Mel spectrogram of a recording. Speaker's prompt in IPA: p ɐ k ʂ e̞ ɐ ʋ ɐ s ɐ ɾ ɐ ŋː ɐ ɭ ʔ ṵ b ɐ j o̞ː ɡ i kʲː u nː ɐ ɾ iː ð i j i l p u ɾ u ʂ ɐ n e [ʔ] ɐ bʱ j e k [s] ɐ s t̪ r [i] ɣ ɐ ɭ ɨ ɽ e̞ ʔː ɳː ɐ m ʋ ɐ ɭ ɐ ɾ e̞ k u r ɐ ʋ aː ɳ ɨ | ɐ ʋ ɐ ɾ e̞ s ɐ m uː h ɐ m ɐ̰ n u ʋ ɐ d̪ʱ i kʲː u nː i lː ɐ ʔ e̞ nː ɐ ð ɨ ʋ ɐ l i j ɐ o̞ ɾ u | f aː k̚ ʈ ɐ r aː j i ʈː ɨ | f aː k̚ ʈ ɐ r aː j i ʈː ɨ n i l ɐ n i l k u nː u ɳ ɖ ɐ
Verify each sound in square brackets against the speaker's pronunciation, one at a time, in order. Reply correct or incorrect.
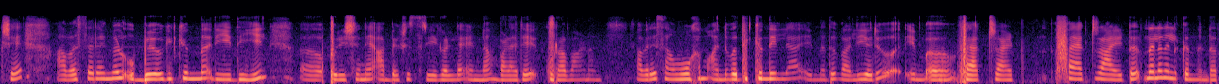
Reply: correct, incorrect, incorrect

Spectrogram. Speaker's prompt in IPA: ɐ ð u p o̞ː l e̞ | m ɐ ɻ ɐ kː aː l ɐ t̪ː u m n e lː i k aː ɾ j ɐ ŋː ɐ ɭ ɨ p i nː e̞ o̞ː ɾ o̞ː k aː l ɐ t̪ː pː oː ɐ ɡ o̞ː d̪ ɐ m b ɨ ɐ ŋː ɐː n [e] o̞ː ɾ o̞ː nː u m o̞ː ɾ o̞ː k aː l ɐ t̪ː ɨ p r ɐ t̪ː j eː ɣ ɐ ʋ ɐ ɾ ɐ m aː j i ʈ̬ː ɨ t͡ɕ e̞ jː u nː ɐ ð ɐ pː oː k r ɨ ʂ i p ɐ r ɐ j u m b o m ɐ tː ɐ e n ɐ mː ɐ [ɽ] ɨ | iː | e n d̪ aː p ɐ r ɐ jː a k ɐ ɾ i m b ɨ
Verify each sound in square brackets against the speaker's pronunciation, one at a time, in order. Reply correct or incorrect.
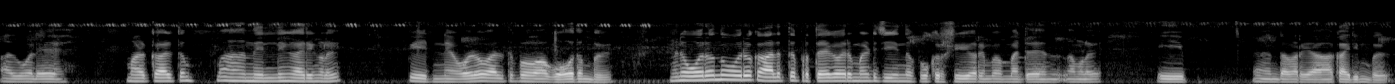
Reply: correct, incorrect

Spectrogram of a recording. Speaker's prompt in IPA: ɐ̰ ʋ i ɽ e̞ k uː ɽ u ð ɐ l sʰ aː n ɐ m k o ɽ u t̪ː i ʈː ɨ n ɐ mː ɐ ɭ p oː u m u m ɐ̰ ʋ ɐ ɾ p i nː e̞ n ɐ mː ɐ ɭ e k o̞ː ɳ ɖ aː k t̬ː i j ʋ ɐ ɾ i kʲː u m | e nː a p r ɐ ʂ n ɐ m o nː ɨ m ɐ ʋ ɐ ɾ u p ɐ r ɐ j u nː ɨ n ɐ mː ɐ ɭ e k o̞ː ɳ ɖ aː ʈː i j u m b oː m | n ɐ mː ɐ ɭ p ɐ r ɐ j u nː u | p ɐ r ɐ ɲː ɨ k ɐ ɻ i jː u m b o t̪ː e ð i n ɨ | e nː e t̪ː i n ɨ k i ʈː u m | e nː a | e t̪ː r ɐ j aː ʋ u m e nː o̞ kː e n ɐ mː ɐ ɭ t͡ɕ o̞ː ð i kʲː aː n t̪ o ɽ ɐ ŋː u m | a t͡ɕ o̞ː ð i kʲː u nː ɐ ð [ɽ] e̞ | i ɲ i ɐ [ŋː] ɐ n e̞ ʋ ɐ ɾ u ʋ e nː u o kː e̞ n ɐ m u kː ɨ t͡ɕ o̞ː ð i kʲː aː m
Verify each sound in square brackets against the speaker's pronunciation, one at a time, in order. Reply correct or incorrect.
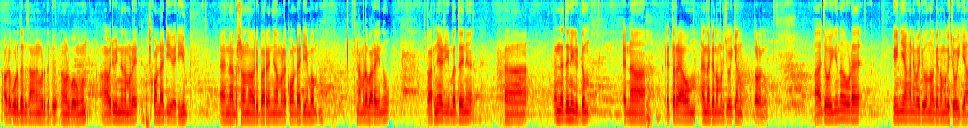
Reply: correct, correct

